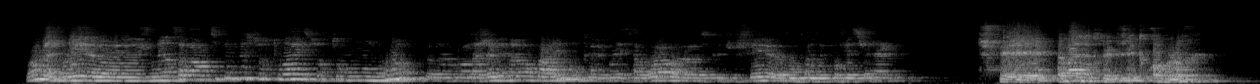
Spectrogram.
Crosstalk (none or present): none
